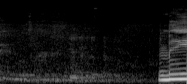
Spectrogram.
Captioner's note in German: Gelächter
